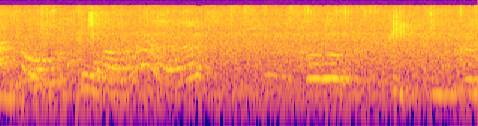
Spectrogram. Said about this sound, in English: So we just had a few claps of thunder that sounded quite close, and then there's been a bit of a gap. No, there's not very much, although the rain is lashing down. It's still quite black, though, I think.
